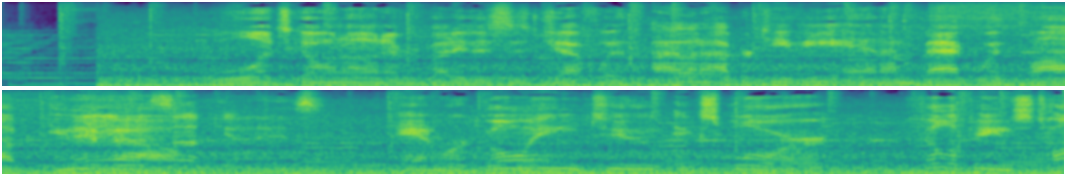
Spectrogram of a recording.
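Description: Steady low rumble of a moving car heard from inside the cabin, road and engine noise, starting suddenly about half a second in.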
